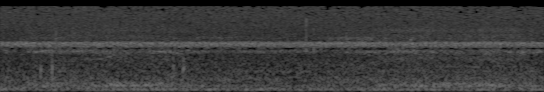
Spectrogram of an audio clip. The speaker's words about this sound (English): You say, I can't meditate with all these crickets. But that would be stupid. The crickets can be in the background, they can do their thing.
